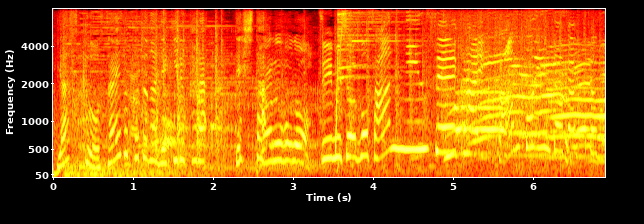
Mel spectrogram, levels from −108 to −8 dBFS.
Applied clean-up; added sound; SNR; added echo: none; Livestock, farm animals, working animals; 13 dB; none.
